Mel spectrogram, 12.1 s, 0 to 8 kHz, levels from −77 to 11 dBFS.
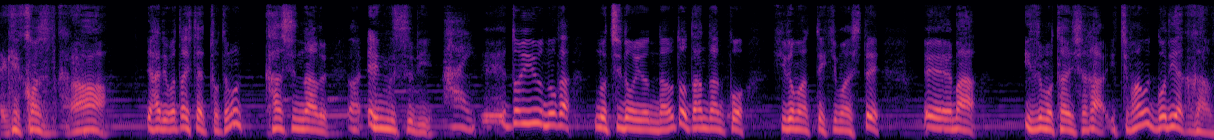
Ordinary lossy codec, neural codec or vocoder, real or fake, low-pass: none; codec, 16 kHz in and 24 kHz out, 1 kbps, XY-Tokenizer; fake; 7.2 kHz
